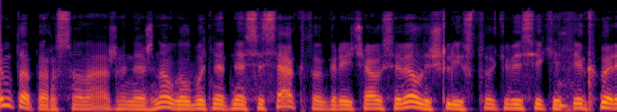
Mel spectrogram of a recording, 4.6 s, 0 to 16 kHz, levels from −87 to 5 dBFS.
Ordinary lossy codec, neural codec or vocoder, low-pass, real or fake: Opus, 32 kbps; none; 10.8 kHz; real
